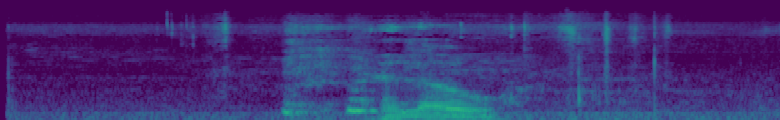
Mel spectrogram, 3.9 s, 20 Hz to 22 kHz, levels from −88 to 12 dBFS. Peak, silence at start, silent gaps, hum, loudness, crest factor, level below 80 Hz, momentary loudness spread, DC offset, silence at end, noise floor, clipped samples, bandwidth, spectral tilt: -16 dBFS; 0.05 s; none; none; -34 LUFS; 20 dB; -56 dBFS; 25 LU; under 0.1%; 0 s; -56 dBFS; under 0.1%; 15 kHz; -4.5 dB/octave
